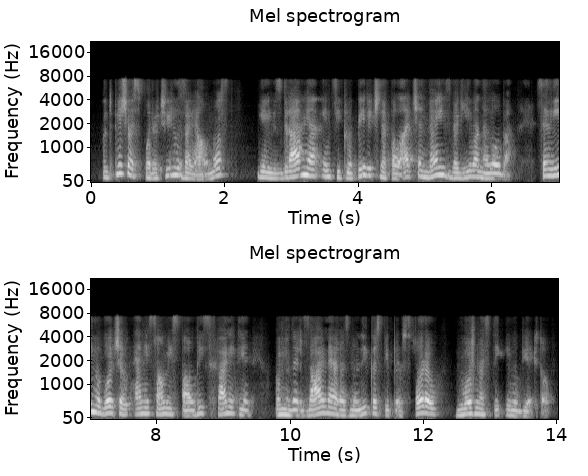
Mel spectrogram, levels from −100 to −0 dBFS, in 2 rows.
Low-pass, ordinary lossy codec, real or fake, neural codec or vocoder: 7.2 kHz; Opus, 64 kbps; fake; codec, 16 kHz, 1 kbps, FreqCodec, smaller model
